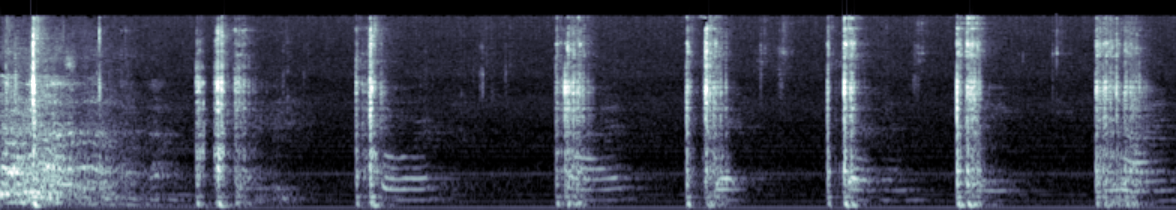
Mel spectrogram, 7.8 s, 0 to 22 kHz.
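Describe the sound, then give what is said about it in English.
Silver coins clink down one at a time as they are counted, about eight bright metallic taps with short ringing tails, spaced at a steady, unhurried counting pace. “Suppose a woman has 10 silver coins. Yep, you can count them.”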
